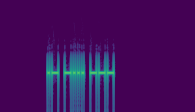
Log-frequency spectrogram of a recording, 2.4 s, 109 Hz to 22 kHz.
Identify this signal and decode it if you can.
Morse code, heard as a keyed tone, about 46 wpm, 690 Hz. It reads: ABO
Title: Top Three Letter Combinations in Words 45wpm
